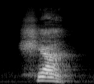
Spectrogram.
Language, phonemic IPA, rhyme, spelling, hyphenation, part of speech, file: Dutch, /ʃaː/, -aː, sjah, sjah, noun, Nl-sjah.ogg
- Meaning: shah (king of Persia or Iran)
